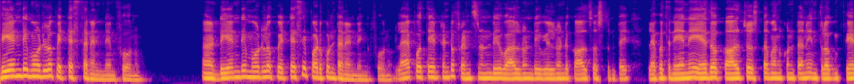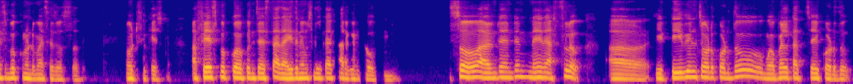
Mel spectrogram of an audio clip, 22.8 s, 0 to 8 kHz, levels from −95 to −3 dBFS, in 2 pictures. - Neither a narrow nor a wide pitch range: Yes, average, 3.2 semitones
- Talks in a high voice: No, medium, 140 Hz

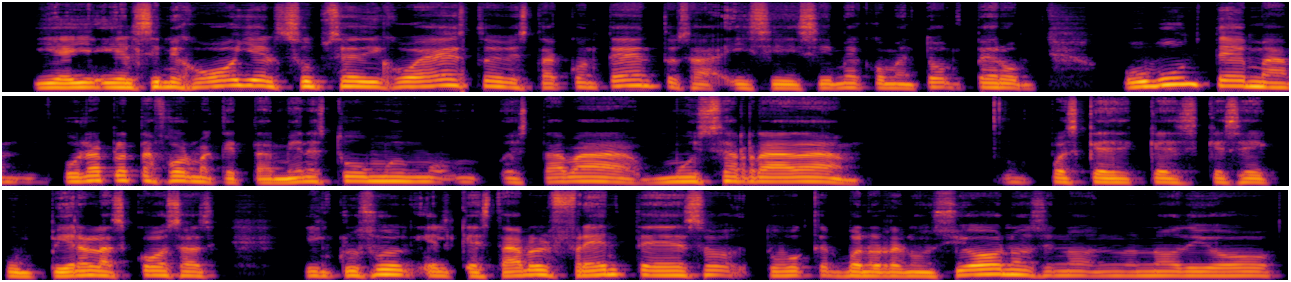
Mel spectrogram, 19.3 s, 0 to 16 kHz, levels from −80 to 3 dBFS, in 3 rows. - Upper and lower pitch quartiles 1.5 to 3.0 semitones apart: No, average, 3.7 semitones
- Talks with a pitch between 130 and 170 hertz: Yes, low, 135 Hz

